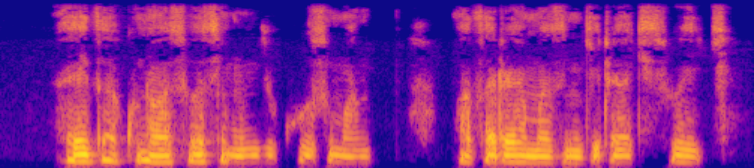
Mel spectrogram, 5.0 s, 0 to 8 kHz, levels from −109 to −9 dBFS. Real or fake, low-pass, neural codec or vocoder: real; 7.2 kHz; none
